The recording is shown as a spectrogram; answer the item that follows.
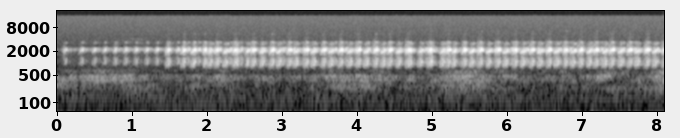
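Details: Tree frogs at a North-East Italian forest pond on a mid-April night: one caller's quick rhythmic croaking soon swells into a thick chorus of overlapping rattling pulses that continues steadily to the end.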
